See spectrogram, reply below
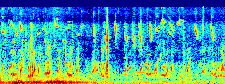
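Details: In South Africa, six Natal spurfowl contend for food, uttering rapid soft rising chirps, about three to four per second, mixed with pecking clicks, scratching and a low rumbling background.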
